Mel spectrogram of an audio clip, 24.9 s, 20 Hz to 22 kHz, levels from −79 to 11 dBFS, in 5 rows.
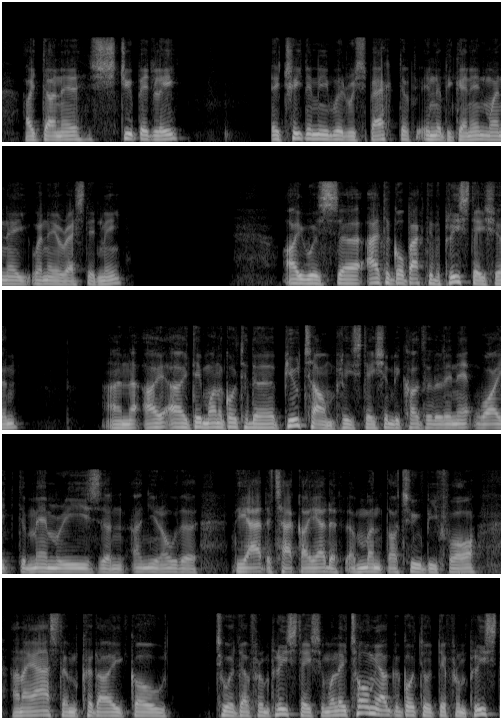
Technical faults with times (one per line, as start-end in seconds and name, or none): none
